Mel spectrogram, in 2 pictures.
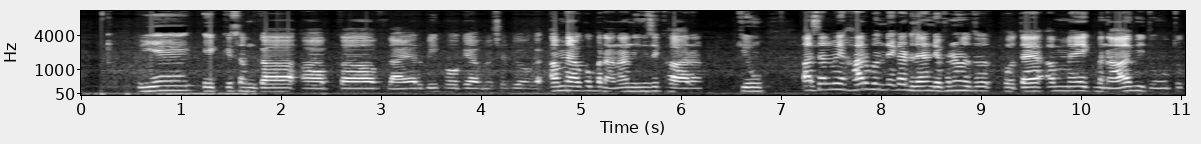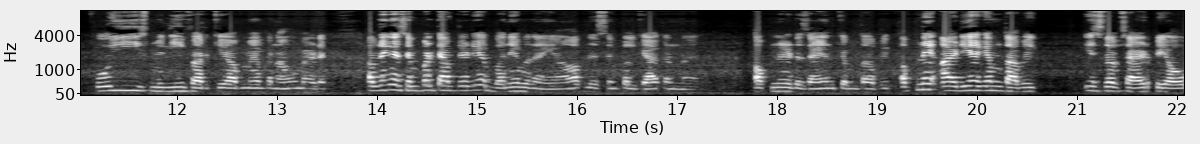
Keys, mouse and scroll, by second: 1.3 scroll down 1, 14.6 click, 17.4 scroll down 1, 17.9-18.7 scroll down 1, 18.7 scroll down 1.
